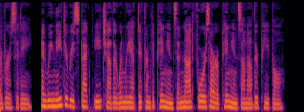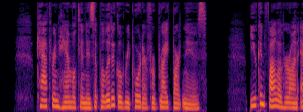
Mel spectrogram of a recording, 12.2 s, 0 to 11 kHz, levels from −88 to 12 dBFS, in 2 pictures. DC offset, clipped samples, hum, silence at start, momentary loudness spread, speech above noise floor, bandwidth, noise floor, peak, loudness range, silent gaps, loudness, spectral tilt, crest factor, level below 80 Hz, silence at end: under 0.1%; under 0.1%; none; 0 s; 7 LU; over 67 dB; 10.5 kHz; under -90 dBFS; -8 dBFS; 3 LU; 5.70-6.32 s, 10.24-10.60 s; -23 LUFS; -5.5 dB/octave; 16 dB; -60 dBFS; 0 s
